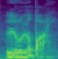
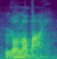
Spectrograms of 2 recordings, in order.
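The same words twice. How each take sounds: Both takes have the same delivery.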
